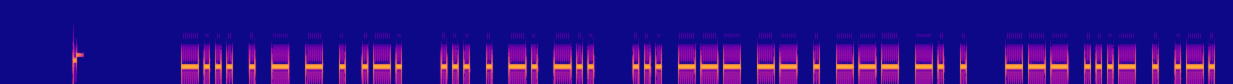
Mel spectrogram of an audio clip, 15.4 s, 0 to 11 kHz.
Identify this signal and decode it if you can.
Morse code, heard as a keyed tone, about 17 wpm, 700 Hz. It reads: BETTER SEND SOMEONE OVER
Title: Sentences from Top 1500 Words 17wpm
